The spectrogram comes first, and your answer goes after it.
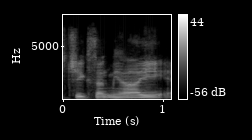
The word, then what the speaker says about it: Csikszentmihalyi: Yes, so if I can claim any fame, I can pronounce Csikszentmihalyi and spell it.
